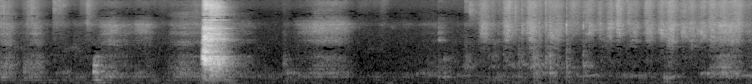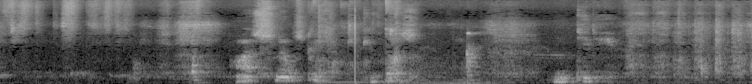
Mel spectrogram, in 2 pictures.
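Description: A man rubs shaving lather over his stubbled face with soft, scratchy strokes.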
